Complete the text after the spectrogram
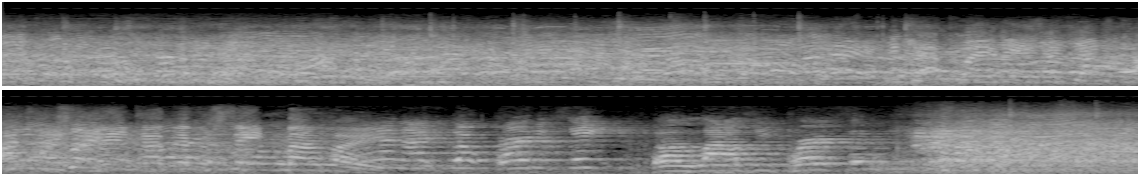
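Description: Several men talk loudly over one another.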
